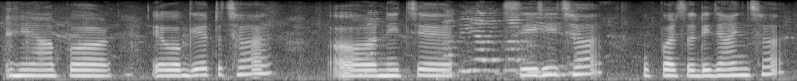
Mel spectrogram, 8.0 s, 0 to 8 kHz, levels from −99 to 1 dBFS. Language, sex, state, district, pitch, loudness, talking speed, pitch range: Maithili, female, Bihar, Samastipur, 220 Hz, -15 LUFS, 100 wpm, 210-250 Hz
